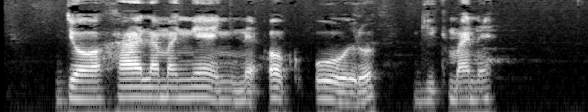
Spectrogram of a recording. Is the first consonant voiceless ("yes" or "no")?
no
